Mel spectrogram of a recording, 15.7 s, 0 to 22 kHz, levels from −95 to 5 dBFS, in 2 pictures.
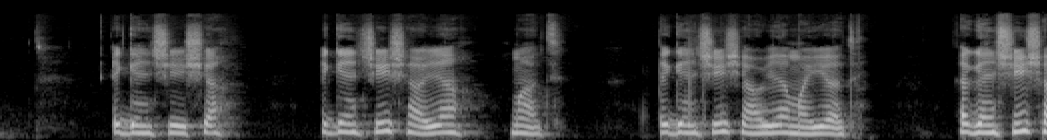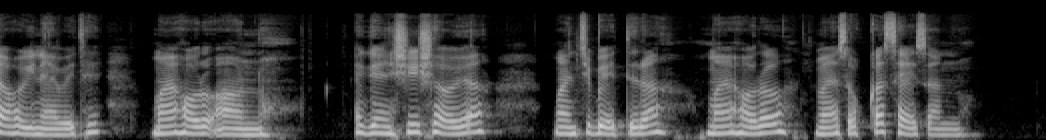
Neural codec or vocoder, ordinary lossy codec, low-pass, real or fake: none; Opus, 64 kbps; 14.4 kHz; real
